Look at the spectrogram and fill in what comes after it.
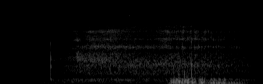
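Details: Sleeping subject snoring: a single long, noisy breath ending in a low rumbling snore.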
